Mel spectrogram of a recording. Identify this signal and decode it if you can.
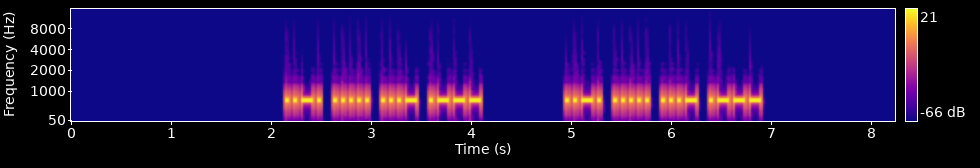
Morse code, heard as a keyed tone, about 30 wpm, 700 Hz. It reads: F5VJ F5VJ
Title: DXCC-100 Call Signs - 4 Characters - Repeated 2x - 30wpm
